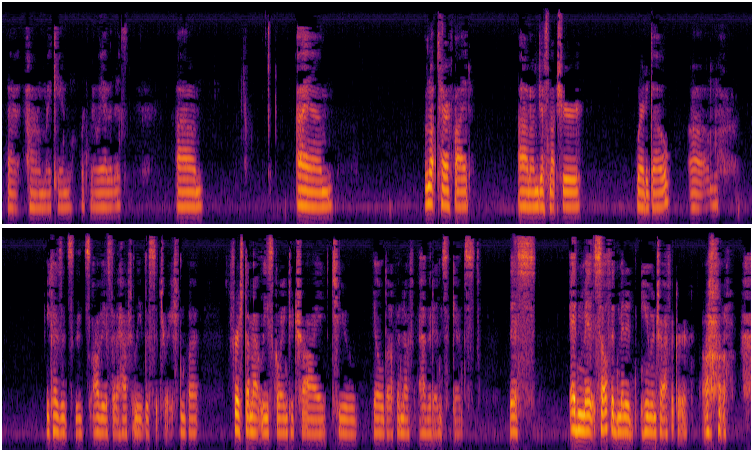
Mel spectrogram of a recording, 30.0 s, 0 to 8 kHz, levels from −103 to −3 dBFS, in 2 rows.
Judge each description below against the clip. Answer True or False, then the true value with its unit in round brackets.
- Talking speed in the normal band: False (110 wpm)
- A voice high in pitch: False (155 Hz)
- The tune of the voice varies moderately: False (1.5 semitones)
